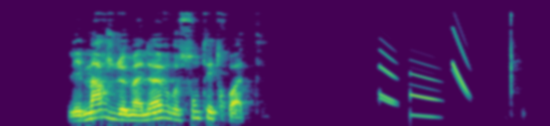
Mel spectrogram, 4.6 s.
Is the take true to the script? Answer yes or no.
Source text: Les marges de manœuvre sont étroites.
yes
